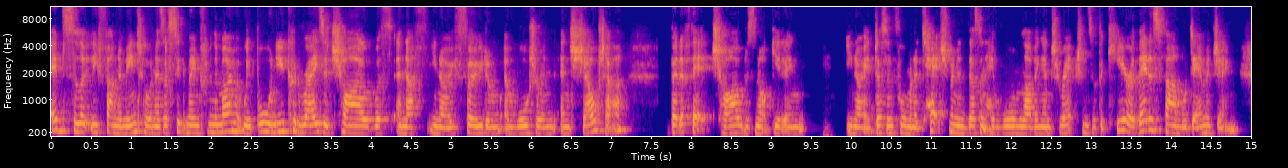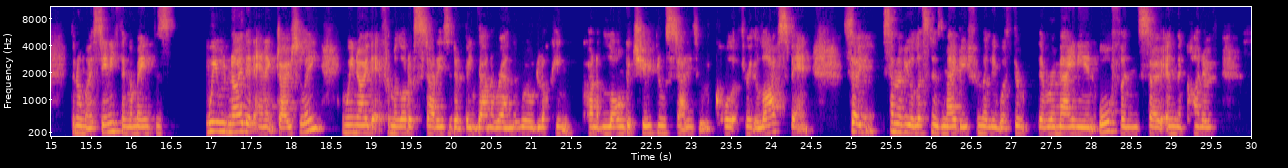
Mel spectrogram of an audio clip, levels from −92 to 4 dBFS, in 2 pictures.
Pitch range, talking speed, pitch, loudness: 170-215 Hz, 225 wpm, 180 Hz, -21 LUFS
